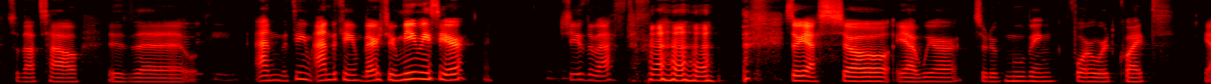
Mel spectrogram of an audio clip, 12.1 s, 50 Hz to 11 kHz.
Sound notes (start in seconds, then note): 6.6 laughs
